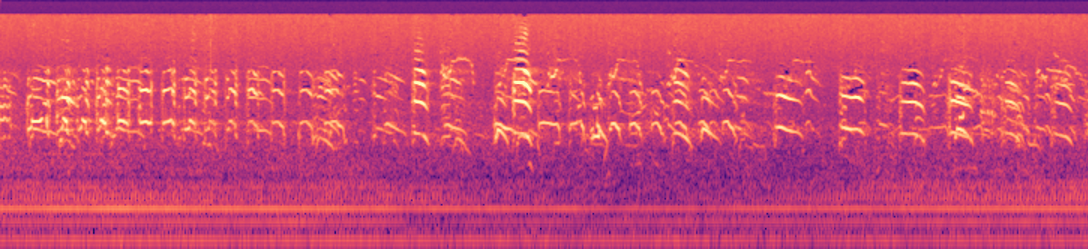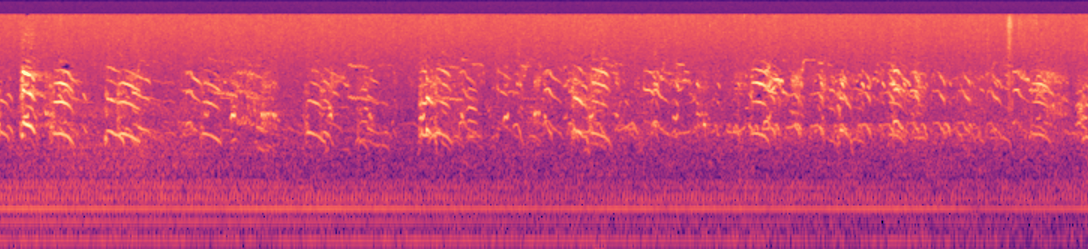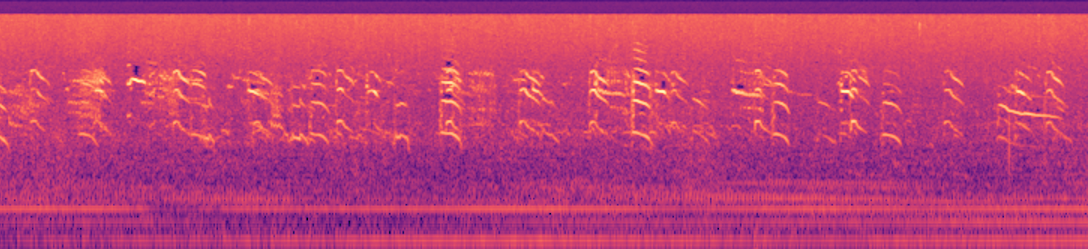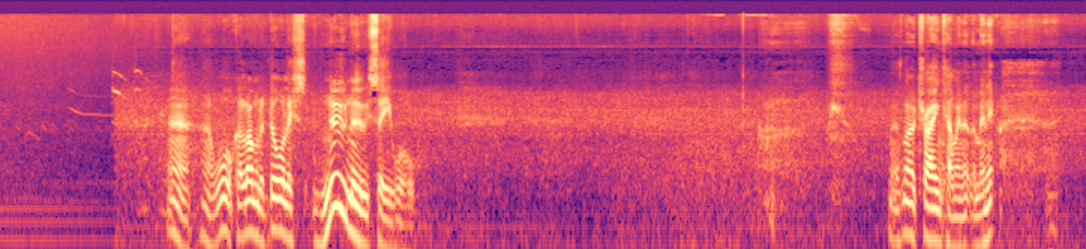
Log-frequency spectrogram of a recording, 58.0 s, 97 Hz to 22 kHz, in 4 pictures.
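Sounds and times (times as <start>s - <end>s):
faint low hum: 0.0s - 58.0s
flock of birds chirping: 0.0s - 58.0s.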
